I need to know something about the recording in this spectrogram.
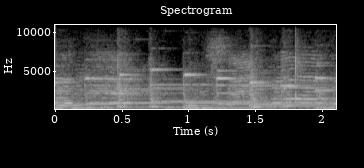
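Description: Javanese gamelan accompaniment for ebeg dance: ringing pitched xylophone-like tones playing a steady melody, punctuated by a few deep kendang hand-drum strokes.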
